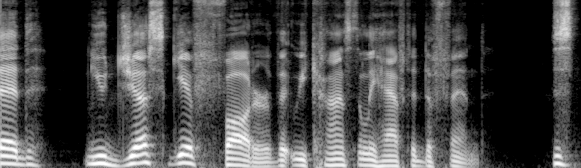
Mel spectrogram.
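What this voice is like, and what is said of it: Usual voice. Nothing is said of it.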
